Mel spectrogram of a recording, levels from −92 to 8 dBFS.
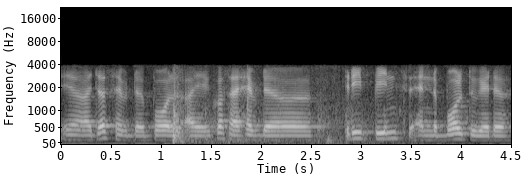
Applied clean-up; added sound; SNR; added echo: none; Fireworks; 13 dB; none.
